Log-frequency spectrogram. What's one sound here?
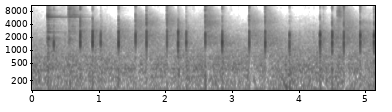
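Chalk taps and scrapes briskly on a board.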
